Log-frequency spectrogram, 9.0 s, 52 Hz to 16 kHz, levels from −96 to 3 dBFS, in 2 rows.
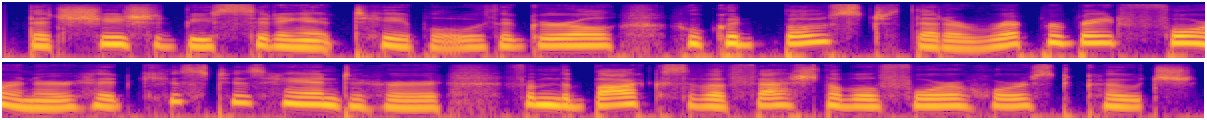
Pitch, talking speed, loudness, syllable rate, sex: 195 Hz, 215 wpm, -18 LUFS, 5.4 syllables/s, female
